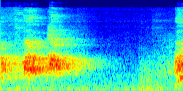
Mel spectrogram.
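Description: A dog named Rex barks loudly and close by, two quick barks followed by a pause and then the start of another bark, with no talking.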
